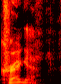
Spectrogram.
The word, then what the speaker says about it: Cregger: Hopefully I pronounced his name right there. – I think it's Cregger. – That too. All right, so Zach Cregger.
